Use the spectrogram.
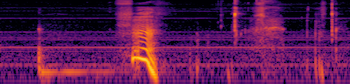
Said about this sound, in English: I'm interested in this one. I really want to stick it in my face, and I'm going to now. That's very interesting. One more sip, if I may be so bold.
